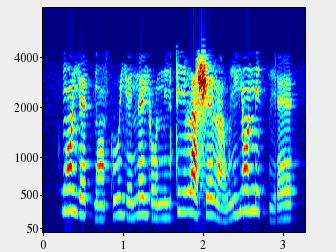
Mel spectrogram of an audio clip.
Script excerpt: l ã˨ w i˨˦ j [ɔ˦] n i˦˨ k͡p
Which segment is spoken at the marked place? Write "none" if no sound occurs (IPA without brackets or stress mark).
ɔ̃˦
